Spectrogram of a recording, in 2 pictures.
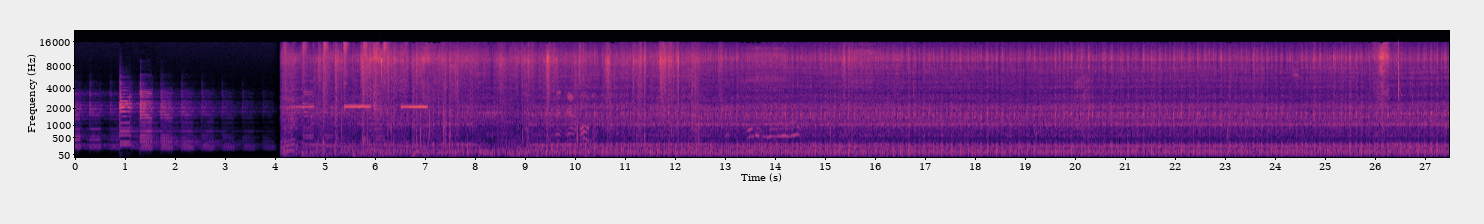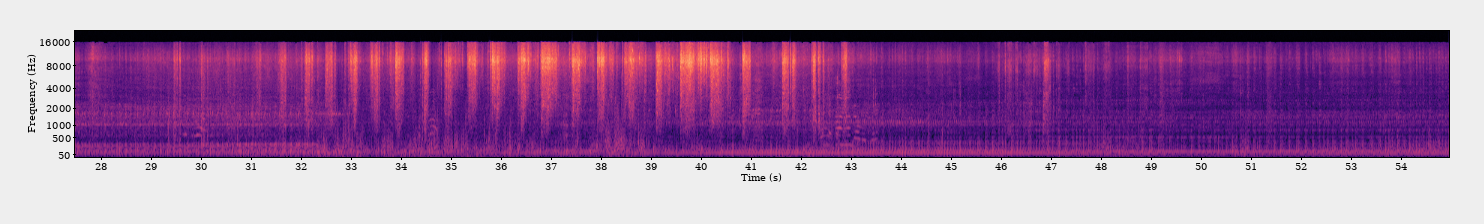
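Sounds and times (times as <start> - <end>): snowmobile engine idling: 4.1 - 54.9.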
